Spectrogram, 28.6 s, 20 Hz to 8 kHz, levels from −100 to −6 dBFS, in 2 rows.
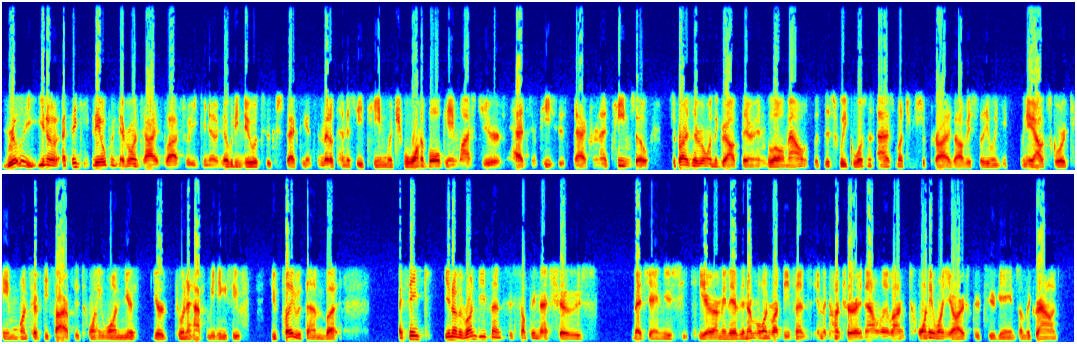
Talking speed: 240 wpm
